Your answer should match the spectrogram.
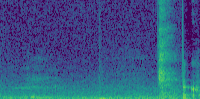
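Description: A pause in talk in a meeting room: low room tone for about a second and a half, then a short breathy hiss near the end as a man draws breath and begins to speak.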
